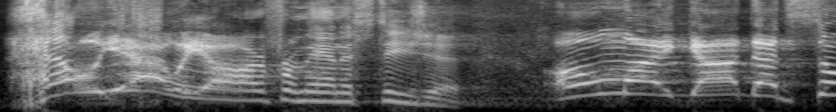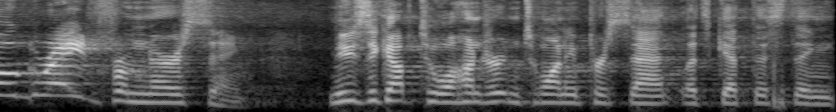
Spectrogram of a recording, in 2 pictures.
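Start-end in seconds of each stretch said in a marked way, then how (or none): 0.0-1.4 loud, much higher whoop; cheering shout. Retold or imitated. Anesthesia team cheering the surgeon's plan, loud whooping shout. 2.8-4.7 loud, much higher thrilled cry; excited shout. Retold or imitated. Nurses thrilled at the surgeon's news, high excited shout.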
